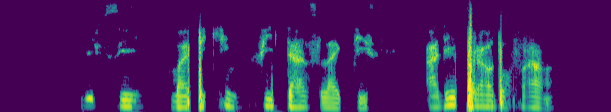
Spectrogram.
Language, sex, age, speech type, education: Nigerian Pidgin, male, 15-29, read, secondary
